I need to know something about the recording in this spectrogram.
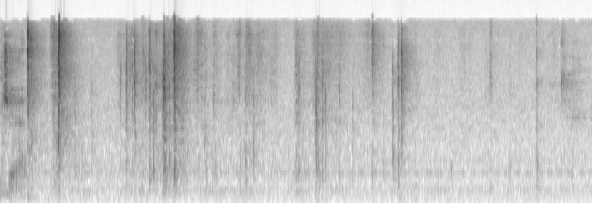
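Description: Plastic packet of ground ginger crinkling and clicking as it is picked up and opened. It gives a quick, irregular run of sharp crackles that thins out towards the end.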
